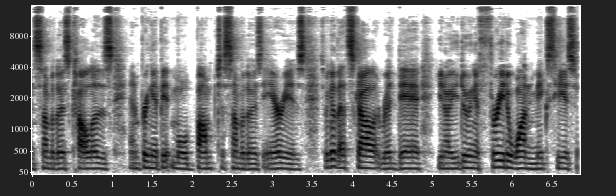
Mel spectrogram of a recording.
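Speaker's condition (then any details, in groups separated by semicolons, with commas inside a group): No condition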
